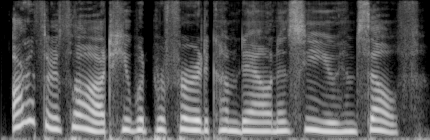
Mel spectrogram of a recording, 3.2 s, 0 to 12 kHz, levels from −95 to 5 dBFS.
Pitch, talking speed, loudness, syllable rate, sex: 245 Hz, 225 wpm, -15 LUFS, 5.0 syllables/s, female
